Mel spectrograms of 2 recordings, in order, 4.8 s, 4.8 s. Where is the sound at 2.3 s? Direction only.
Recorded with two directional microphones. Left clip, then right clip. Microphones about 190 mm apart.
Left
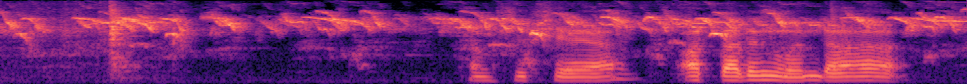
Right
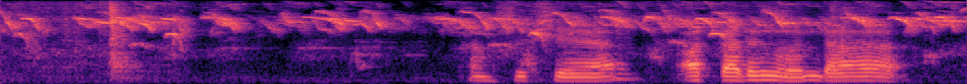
5° left (ahead or behind).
